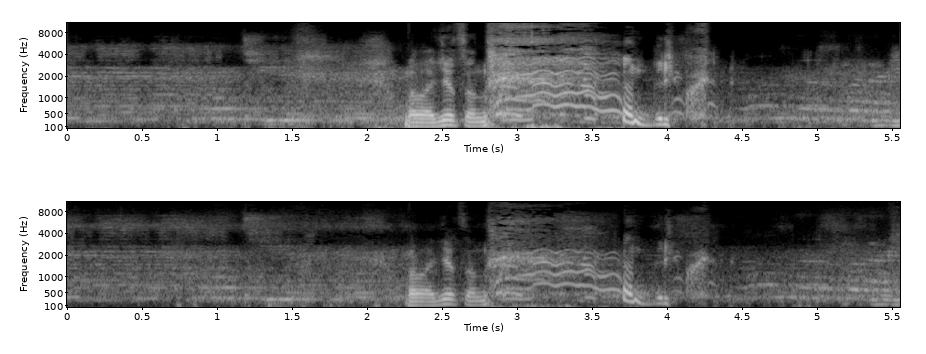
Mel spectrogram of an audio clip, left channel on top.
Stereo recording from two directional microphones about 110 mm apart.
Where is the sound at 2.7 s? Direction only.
40° left (ahead or behind).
